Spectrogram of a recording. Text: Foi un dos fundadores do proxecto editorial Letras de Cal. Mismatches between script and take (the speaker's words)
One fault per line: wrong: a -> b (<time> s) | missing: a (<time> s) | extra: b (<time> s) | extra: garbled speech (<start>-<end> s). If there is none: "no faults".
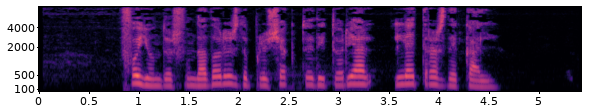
no faults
